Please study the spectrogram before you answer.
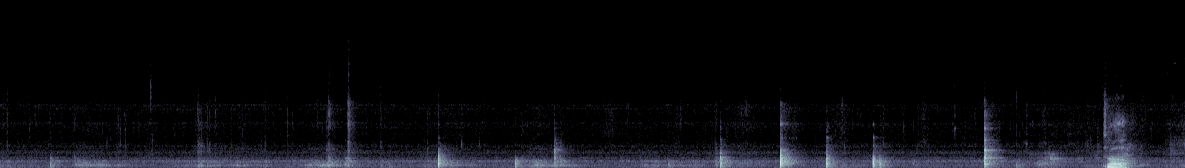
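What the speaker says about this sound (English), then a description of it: "And we'll just stir that through" A spoon stirs tuna chunks into a thickened sauce in a pan: sparse, quiet clinks and scrapes of metal on the pan at irregular intervals, with soft gaps between them.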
